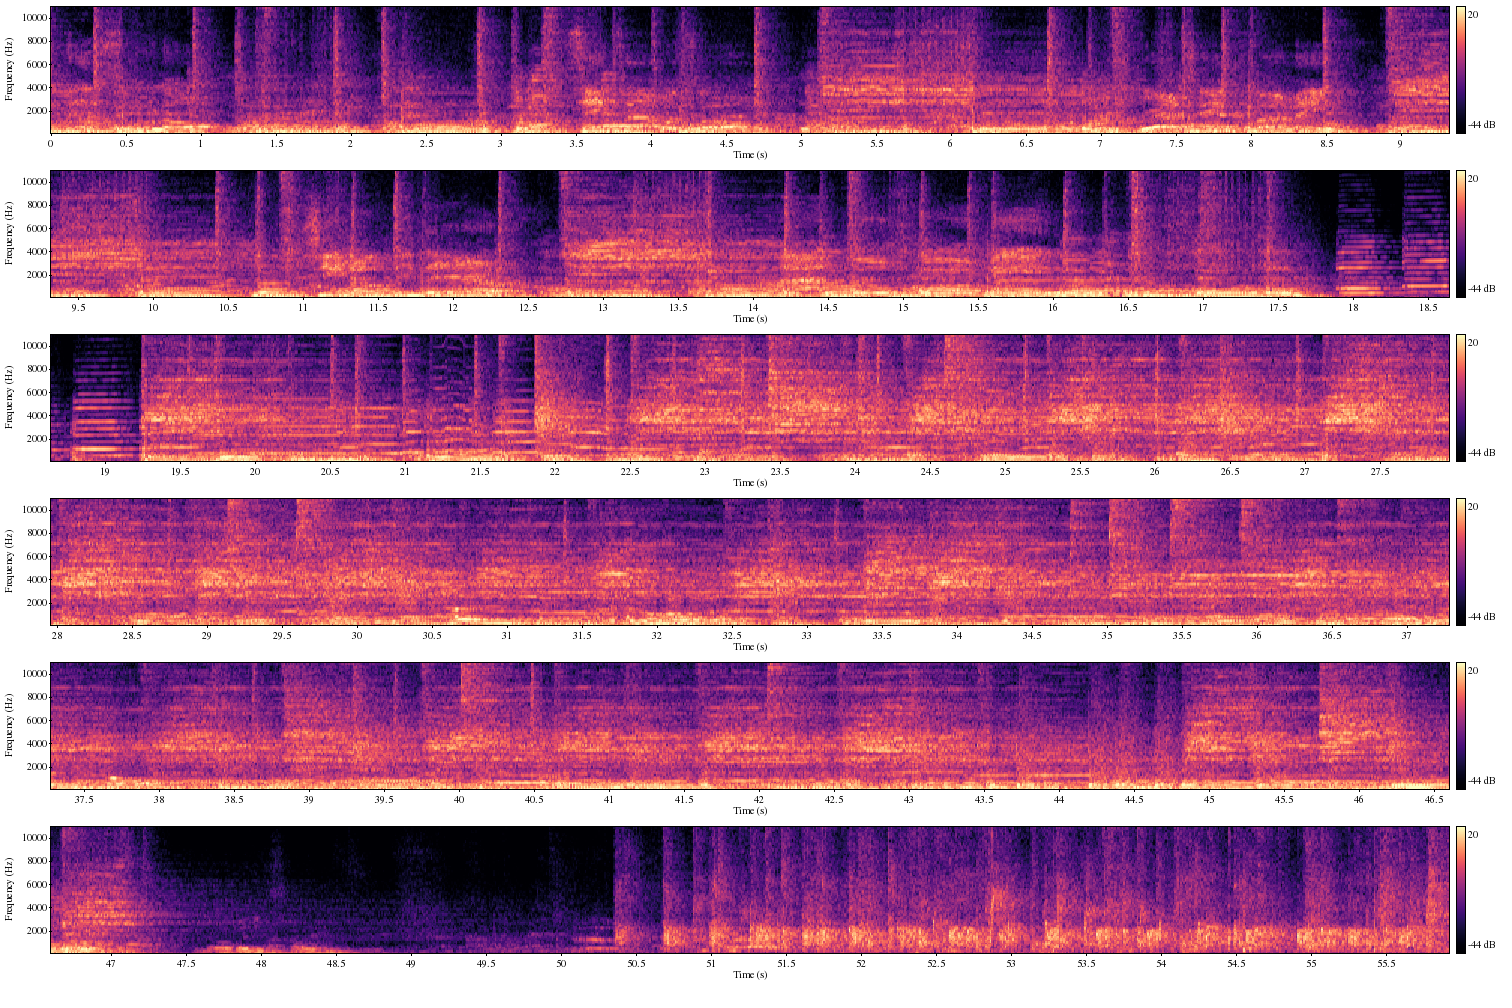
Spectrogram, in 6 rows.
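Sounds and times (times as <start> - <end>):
guitars: 0.0 - 47.9
drums: 0.0 - 49.0
harmonica solo: 17.8 - 36.9, 38.1 - 47.4.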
